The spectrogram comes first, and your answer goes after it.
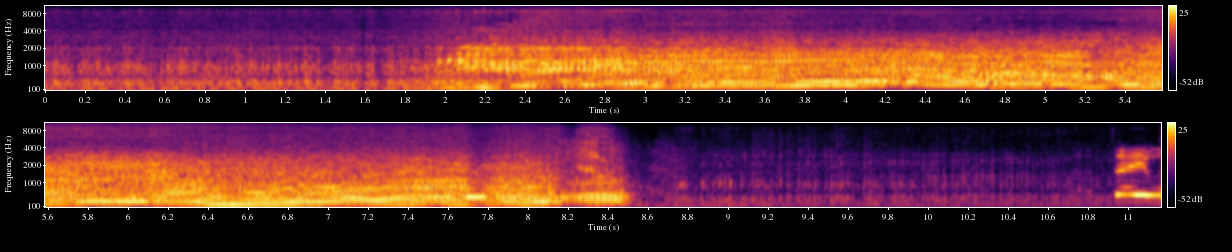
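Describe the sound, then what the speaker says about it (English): Pro Mod drag race car Hells Bells at Empire Dragway roars off the line, its engine climbing steeply through the gears for about six seconds at full volume before cutting off abruptly, leaving faint background noise and a brief burst at the end. "Johnny Camp's other car, Hells Bells, probably one of the best working race cars in all of Pro Mod drag racing"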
